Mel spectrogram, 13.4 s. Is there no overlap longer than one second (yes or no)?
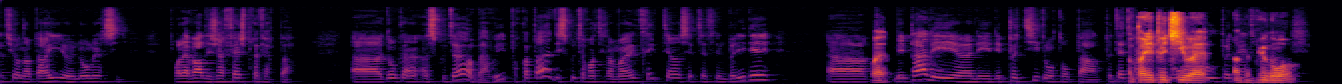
no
